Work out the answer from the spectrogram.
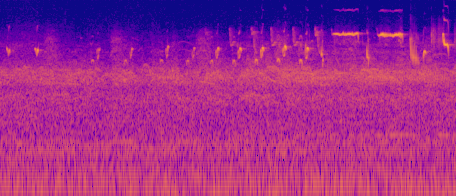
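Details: Bluethroat in song: soft ticking notes build into louder phrases with long, thin, level whistles high in pitch and sharp chips, repeated in rapid succession against background hiss.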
